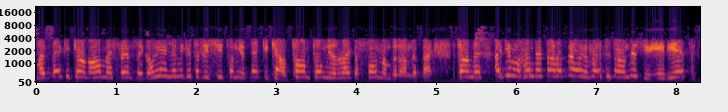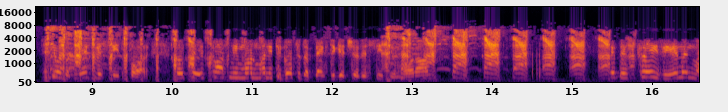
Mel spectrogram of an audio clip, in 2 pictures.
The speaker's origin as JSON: {"language": "English", "country": "Iran", "said": "I'm from Iran. I'm Iranian."}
